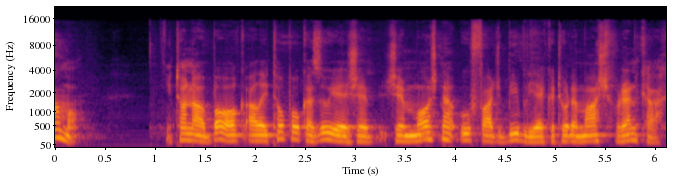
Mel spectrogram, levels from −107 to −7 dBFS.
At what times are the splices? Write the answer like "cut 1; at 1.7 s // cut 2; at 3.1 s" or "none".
none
